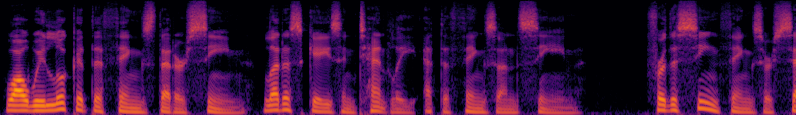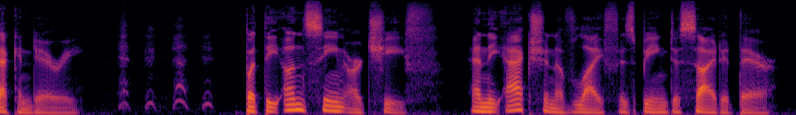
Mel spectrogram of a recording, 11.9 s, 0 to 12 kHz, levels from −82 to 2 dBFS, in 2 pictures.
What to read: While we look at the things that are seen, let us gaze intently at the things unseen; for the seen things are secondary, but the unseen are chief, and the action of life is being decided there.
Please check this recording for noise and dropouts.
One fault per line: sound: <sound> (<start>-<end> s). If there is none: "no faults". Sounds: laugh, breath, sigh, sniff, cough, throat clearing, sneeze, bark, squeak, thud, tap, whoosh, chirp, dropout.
sound: breath (6.8-7.6 s)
